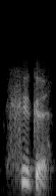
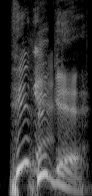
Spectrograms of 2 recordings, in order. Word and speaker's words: hygge: All right, so I'm gonna do my best to pronounce it. Is it Heggy? Hygge. Hygge.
